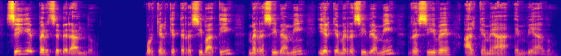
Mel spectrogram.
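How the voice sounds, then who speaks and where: A man's voice: medium pitch, a little mellow. A man giving an earnest, repetitive gospel reflection to listeners as a preacher.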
